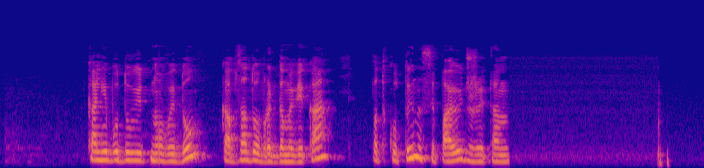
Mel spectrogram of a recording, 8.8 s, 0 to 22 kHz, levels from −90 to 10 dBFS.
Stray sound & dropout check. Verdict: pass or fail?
pass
